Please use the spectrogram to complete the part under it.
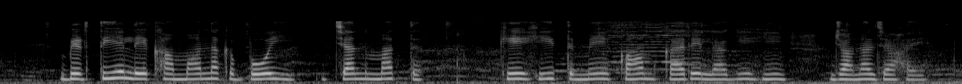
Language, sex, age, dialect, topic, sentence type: Magahi, female, 18-24, Southern, banking, statement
